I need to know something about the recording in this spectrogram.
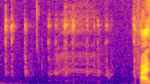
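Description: Faint, scattered small clicks and light taps as a thin modelling tool and fingers work a small ball of cold porcelain clay. A woman's voice starts near the end.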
